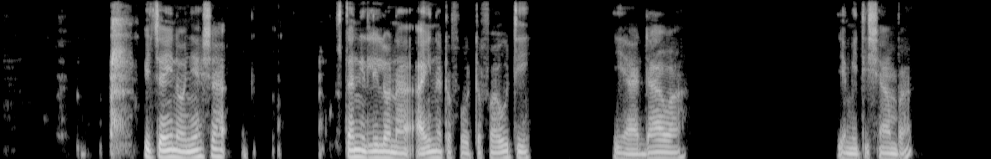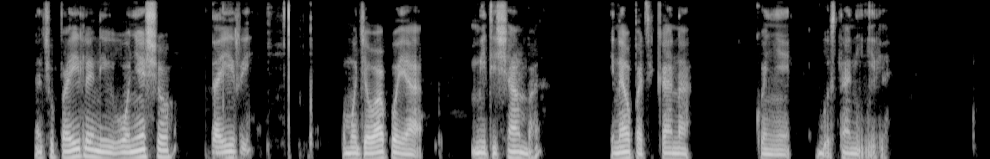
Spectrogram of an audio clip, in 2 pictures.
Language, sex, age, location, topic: Swahili, male, 25-35, Kisumu, health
